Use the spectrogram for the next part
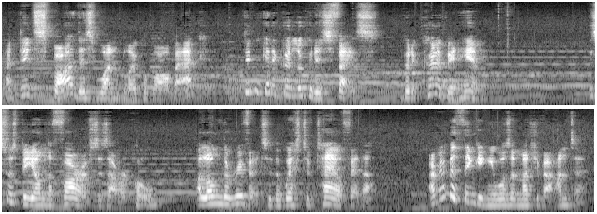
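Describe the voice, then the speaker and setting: A woman voicing a gruff male hunter in a fantasy game, talking in a blunt, colloquial way. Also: fairly low pitch, sing-song, brisk, music in the background, rough recording. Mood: blunt, folksy.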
